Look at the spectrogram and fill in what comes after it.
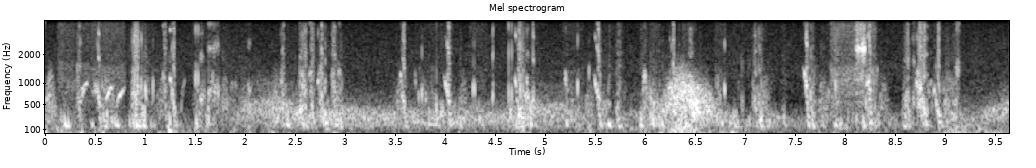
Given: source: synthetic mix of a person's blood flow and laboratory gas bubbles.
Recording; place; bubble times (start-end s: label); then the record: Doppler ultrasound of blood flow; subclavian vein
0.12-1.40 s: bubbles
1.47-2.07 s: bubbles
2.34-3.00 s: bubbles
3.52-3.65 s: bubbles
3.68-4.20 s: bubbles
4.24-4.43 s: bubbles
4.46-4.52 s: bubbles
4.64-4.95 s: bubbles
5.18-5.39 s: bubbles
5.42-5.83 s: bubbles
5.95-6.53 s: bubbles
6.70-7.00 s: bubbles
7.07-7.29 s: bubbles
7.37-7.43 s: bubbles
7.58-8.38 s: bubbles
8.57-9.18 s: bubbles
From the record:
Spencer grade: 3 (all of the cardiac periods contain showers or single bubble signals, but not dominating or overriding the cardiac motion signals); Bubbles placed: anywhere in the cardiac cycle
